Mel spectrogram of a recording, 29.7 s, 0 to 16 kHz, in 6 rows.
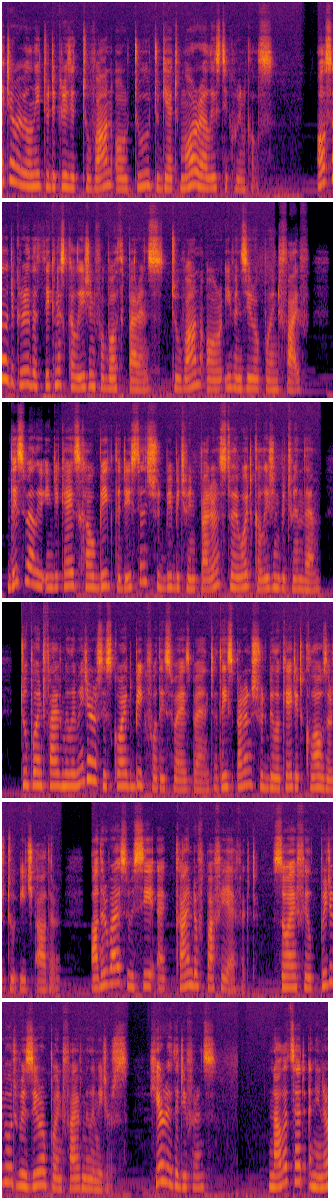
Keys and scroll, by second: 8.7 a, 22.4 ., 23.1 5, 23.5 Return, 29.3 space.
